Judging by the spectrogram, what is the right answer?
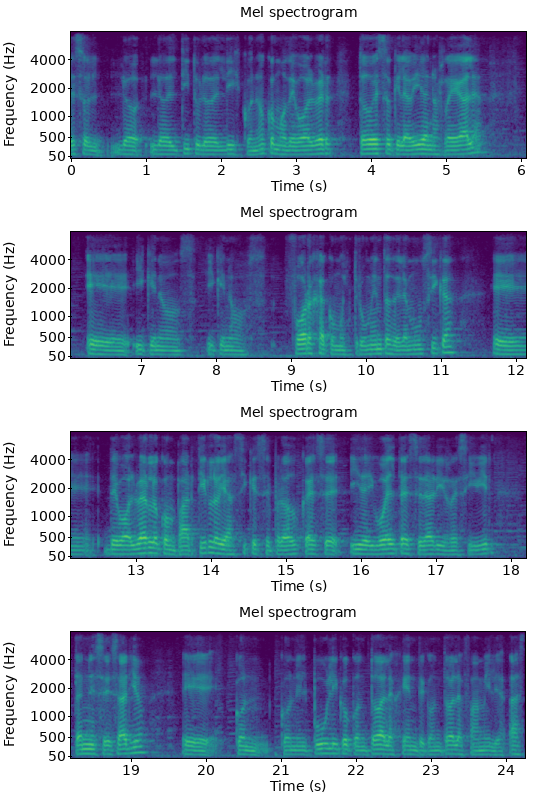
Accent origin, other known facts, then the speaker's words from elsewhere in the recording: Córdoba, Argentina; born there; also born or lived in Madrid; y, bueno, y estamos tocando. Primero nacimos acá en Córdoba y nos mudamos al toque a vivir 5 años en Madrid.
